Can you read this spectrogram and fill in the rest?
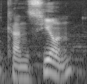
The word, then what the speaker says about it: canción: Canción, the stress is in the last syllable, canción, mm-hmm.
